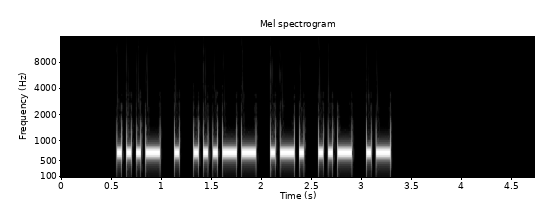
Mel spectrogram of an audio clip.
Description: Morse code, heard as a keyed tone, about 25 wpm, 700 Hz. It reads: VE3RUA
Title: Call Signs - 25wpm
